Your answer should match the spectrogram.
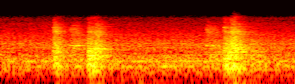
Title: Ceiling fan making weird noise - Turn the volume up for better clarity on noise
